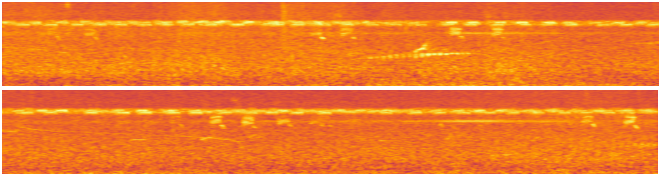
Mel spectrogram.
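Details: Crickets chirping outdoors in a continuous high, even trill that holds steady throughout, with a few faint, thin bird whistles gliding in the background.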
